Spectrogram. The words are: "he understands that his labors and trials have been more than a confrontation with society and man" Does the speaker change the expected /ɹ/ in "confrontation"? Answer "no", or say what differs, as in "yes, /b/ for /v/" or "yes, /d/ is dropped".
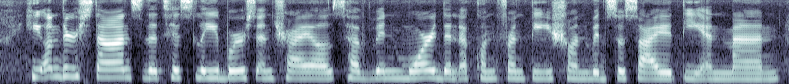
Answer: no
